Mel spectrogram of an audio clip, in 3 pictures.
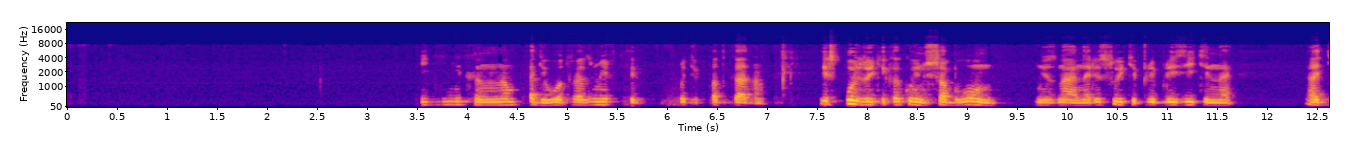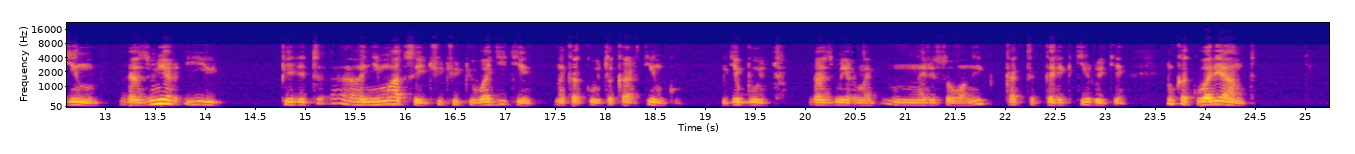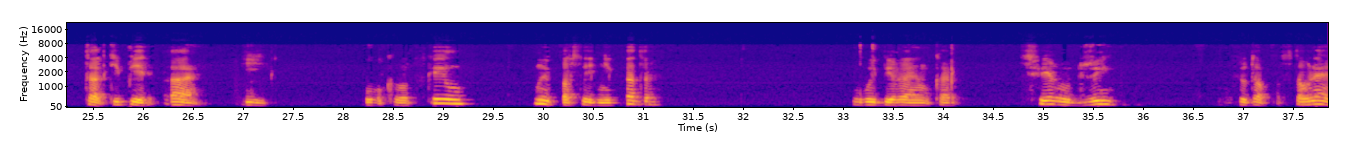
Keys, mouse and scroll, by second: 0.4 middle click, 0.4 scroll up 1, 3.5 KP_1, 26.3-27.2 a, 27.2 i, 30.1 click, 33.2 click, 35.8 g.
